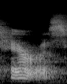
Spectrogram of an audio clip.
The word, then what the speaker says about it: harass: Harass, which he always insisted be pronounced Harris, which I don't agree with, but I did it.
